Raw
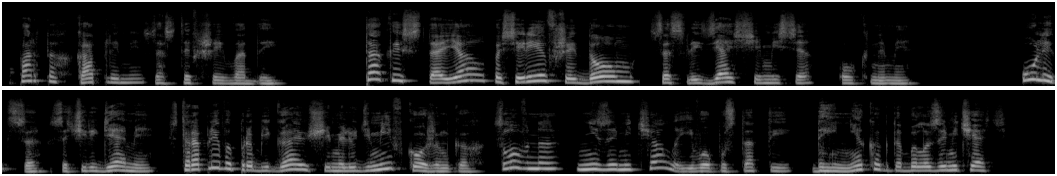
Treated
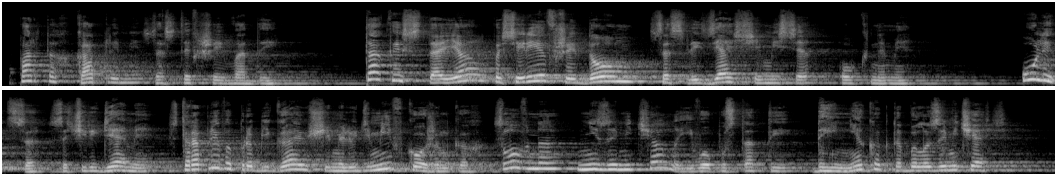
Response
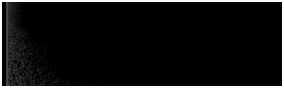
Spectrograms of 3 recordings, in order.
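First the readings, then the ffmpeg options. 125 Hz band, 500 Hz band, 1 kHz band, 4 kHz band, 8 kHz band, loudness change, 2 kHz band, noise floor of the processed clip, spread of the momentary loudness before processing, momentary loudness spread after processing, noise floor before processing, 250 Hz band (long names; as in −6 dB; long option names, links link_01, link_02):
+10.5 dB, +10.5 dB, +10.0 dB, +10.0 dB, +10.0 dB, +10.5 dB, +10.0 dB, −43 dBFS, 10 LU, 10 LU, below −85 dBFS, +10.5 dB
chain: -filter_complex "[0:a]asplit=2[link_01][link_02];[1:a]atrim=start_sample=2205,asetrate=33957,aresample=44100[link_03];[link_02][link_03]afir=irnorm=-1:irlink=0,volume=-8.5dB[link_04];[link_01][link_04]amix=inputs=2:normalize=0,volume=7.5dB"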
